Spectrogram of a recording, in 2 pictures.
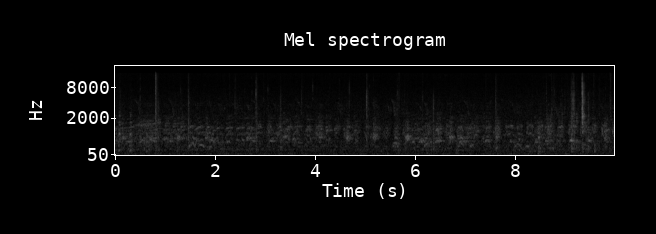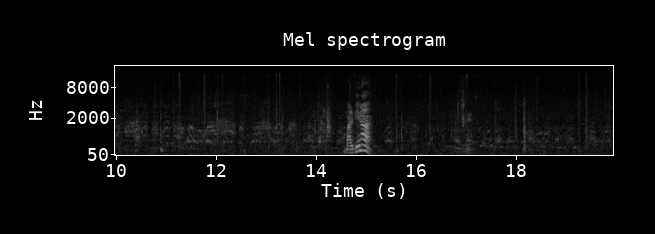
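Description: Liquid trickles from a hose into a plastic barrel.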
